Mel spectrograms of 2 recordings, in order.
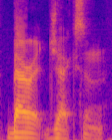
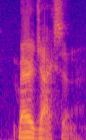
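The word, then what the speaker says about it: Barrett-Jackson: Now, this is pronounced Barrett Jackson, not Barry Jackson. For years, I've thought it was Bear Jackson, because Americans do not pronounce words very well. – It's definitely Barrett Jackson. – Barrett Jackson. That's how you say it, guys.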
